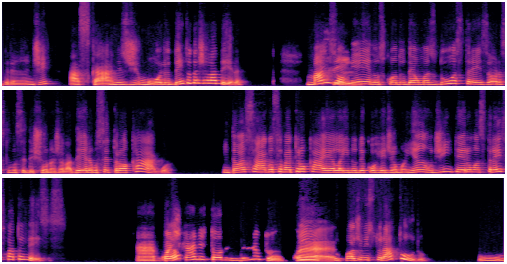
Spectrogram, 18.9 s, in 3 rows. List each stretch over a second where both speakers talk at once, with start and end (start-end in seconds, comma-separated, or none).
none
